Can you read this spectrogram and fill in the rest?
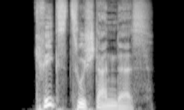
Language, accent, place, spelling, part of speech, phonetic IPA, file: German, Germany, Berlin, Kriegszustandes, noun, [ˈkʁiːkst͡suˌʃtandəs], De-Kriegszustandes.ogg
- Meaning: genitive singular of Kriegszustand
